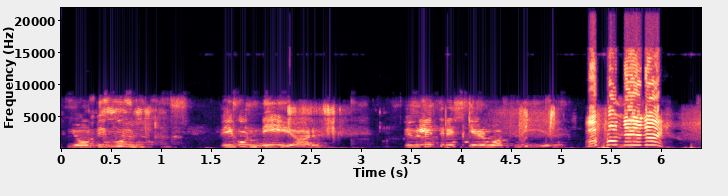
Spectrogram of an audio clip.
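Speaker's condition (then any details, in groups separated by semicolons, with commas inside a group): No condition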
